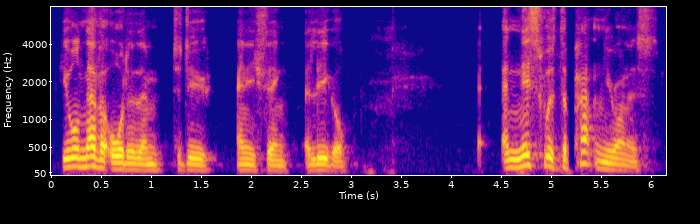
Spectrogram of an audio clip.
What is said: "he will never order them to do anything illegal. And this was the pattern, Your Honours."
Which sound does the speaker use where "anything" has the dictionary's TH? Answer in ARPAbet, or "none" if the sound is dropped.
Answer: TH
